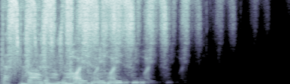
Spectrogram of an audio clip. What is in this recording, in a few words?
male, spoken hooks; Mutekki Media; Dance Ultra Voice VOL-1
